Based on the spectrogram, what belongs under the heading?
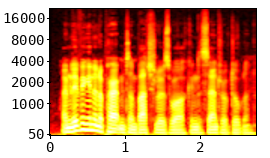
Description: Dublin accent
